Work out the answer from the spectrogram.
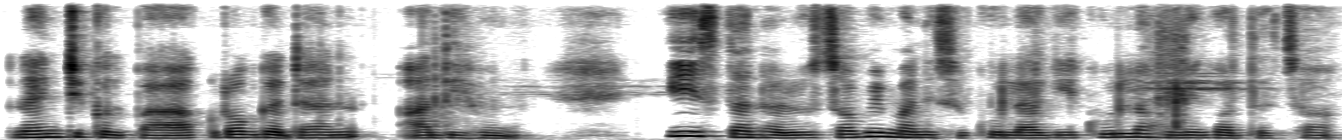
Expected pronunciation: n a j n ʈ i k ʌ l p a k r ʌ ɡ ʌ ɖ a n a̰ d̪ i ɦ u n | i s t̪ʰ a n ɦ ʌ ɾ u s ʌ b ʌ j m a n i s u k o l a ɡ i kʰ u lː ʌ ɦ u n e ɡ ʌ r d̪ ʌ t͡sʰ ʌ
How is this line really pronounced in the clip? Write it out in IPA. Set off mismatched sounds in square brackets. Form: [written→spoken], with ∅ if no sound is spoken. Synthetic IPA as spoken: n a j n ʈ i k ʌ l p a k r ʌ ɡ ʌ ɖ a n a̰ d̪ i ɦ u n | i s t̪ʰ a n ɦ ʌ ɾ u s ʌ b ʌ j m a n i s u k o l a ɡ i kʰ u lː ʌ ɦ u n e ɡ ʌ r d̪ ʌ t͡sʰ ʌ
